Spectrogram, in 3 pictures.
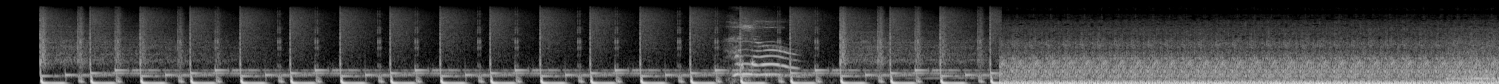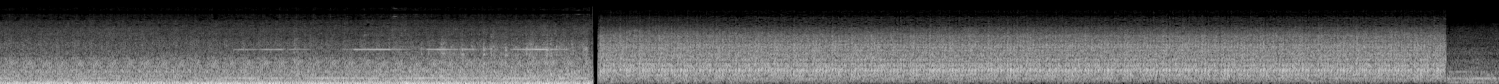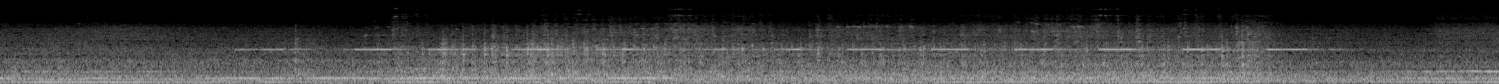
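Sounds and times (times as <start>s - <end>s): toy excavator mechanical drone: 33.5s - 43.1s.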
